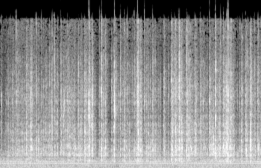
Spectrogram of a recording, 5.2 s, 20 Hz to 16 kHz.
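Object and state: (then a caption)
Plastic Rubik's cube. A small, solid 3x3 plastic Rubik's cube is held in both hands while its layers are twisted rapidly with the fingers. The plastic pieces give off a quick run of bright, sharp clicks and rubbing scrapes, with a faint steady tone underneath.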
